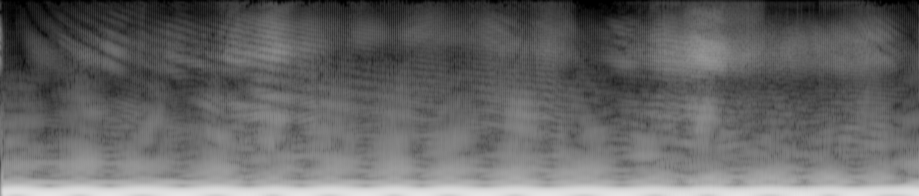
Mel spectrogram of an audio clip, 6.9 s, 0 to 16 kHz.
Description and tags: ABRSV RCS 045
Driven reece bass, recorded in C, cycled (with loop points)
